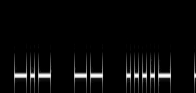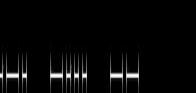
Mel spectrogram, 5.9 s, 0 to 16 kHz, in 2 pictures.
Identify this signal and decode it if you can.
Morse code, heard as a keyed tone, about 20 wpm, spaced as for 14 wpm, 700 Hz. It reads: KM4RBM
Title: 245 Lesson 39g - Letter z - Call Signs 20wpm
